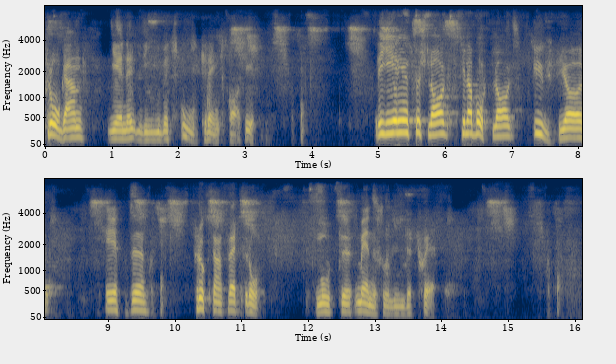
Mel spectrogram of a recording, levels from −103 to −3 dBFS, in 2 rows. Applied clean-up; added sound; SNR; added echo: neural mask model Resemble Enhance denoiser.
